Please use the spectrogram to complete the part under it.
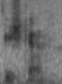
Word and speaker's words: uisge: It's U-I-S-G-E, and it's pronounced uisge.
